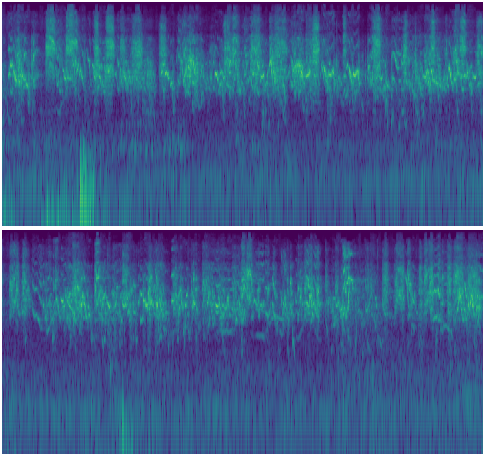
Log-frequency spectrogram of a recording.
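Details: Continuous high-pitched chatter from baby budgerigars in an aviary, overlapping chirps and warbles running without a break, with a couple of faint low thumps in the background.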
